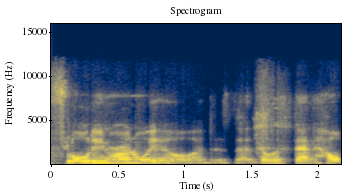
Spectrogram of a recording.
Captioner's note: chuckles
